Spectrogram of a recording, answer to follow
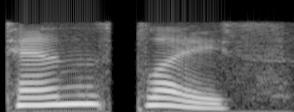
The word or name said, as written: tens place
